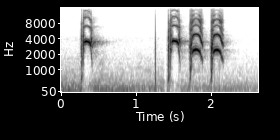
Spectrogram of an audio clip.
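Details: Loud harsh squawks from a parrot: one single cry, a short click, then three squawks in rapid succession about a quarter second apart, in quiet surroundings.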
